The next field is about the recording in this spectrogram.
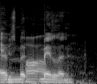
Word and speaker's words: McMillen: Uh, McMillen.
